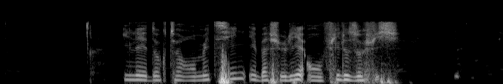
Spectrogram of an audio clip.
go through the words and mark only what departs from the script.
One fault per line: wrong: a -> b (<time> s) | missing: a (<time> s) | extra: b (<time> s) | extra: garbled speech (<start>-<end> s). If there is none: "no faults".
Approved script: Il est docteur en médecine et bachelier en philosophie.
no faults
